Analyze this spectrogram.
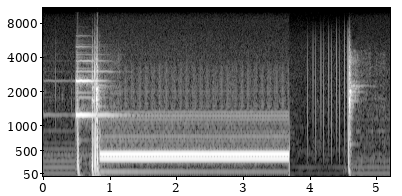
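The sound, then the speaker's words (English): Line hum on a payphone at the Atlanta airport after a dime is inserted and a digit is dialed. A steady, buzzing tone holds for about three seconds, then a quick run of faint clicks and one louder click follow. “Okay, I dialed a digit. There was no burst of dial tone at the end of the digit, and sounds like this phone line has a normal hum in the background.”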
